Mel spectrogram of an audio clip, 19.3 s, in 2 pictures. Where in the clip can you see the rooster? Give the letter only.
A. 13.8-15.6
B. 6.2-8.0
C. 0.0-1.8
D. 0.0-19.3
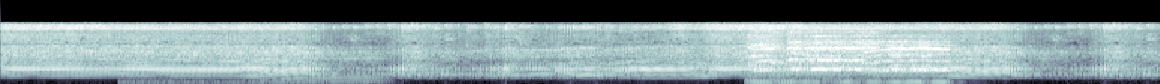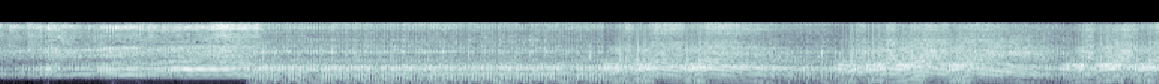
B.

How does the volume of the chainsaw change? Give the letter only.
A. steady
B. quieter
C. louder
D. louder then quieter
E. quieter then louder
A.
